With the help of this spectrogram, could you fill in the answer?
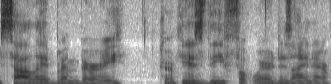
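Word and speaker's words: Salehe Bembury: little differently okay so i believe you pronounce his name saleh brambury he is the footwear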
